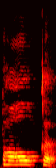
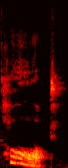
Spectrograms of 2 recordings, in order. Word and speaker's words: talked: tambahin Ed tulisnya talket memang Tapi bacanya bukan talket bacanya talked talked cuma oke itu semua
